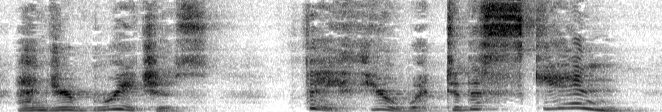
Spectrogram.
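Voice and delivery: high, loud, slow dismay; crying out. A narrator's reading. Farm wife crying out at Ellen soaked to the skin, high and loud. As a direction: exclaim in shock at the soaked child. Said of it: "she cried".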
